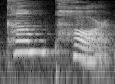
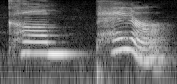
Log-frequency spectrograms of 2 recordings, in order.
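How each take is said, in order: First: The word is sounded out as 'come' plus 'ar'. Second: The word ends with an 'air' sound. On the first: The speaker calls it wrong. "this looks like the word come without the E at the end. Let's try that. Come R" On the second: The speaker calls it right. "let's try a different way"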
